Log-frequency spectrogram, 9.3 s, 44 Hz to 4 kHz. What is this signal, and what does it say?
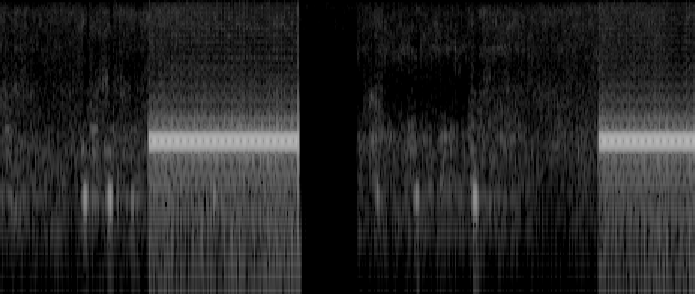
Ringback tone (North America), 440 + 480 Hz.
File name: out- - - - - .37594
